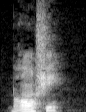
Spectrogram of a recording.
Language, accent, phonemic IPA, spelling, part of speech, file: French, France, /bʁɑ̃.ʃe/, branché, adjective / verb, LL-Q150 (fra)-branché.wav
- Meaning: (adjective) trendy, à la mode; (verb) past participle of brancher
